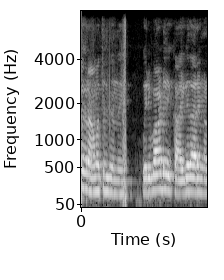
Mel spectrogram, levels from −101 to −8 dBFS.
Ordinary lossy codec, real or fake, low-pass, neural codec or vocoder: Opus, 64 kbps; real; 7.2 kHz; none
